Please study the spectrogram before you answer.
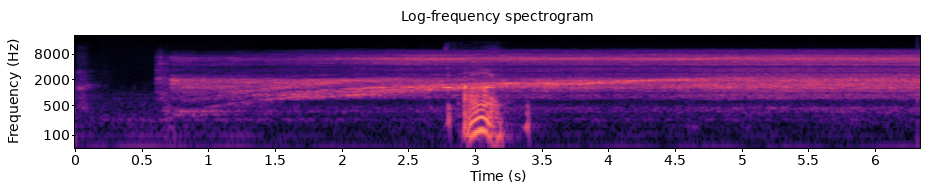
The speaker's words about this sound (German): und eine Maschine? Verdammt, was für eine Maschine? Eine Windmaschine. Ah, ah, stimmt, die Turbine.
